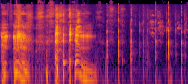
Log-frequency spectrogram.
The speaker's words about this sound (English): A classic comedy cough. I have in brackets, cough.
